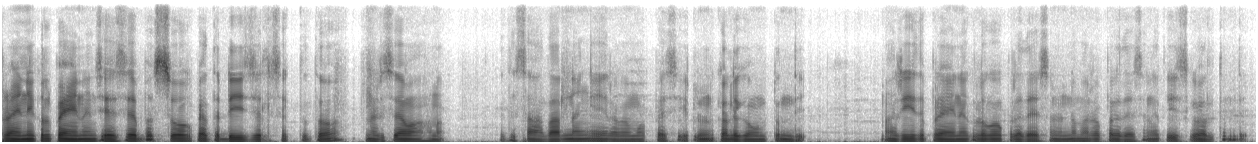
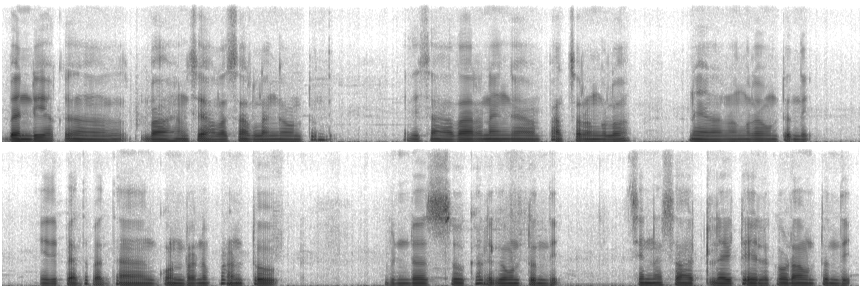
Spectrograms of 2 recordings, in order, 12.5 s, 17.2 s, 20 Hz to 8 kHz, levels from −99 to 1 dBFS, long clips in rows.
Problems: none marked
